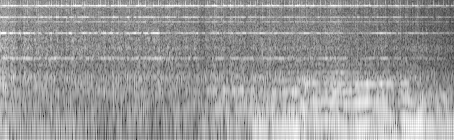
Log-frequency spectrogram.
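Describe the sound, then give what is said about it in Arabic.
An alarm clock rings with a steady, continuous electronic tone made of several high pitched layers, fairly loud throughout and fading slightly near the end, with no voices. “وسمعت صوت المنبه”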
